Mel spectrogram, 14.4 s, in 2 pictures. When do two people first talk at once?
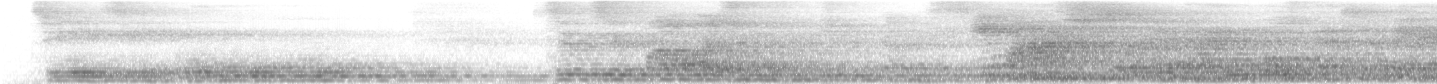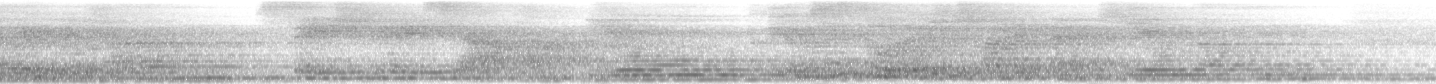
4.7 s

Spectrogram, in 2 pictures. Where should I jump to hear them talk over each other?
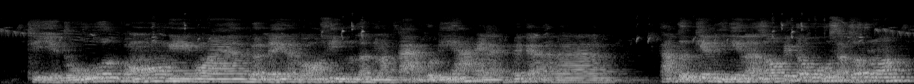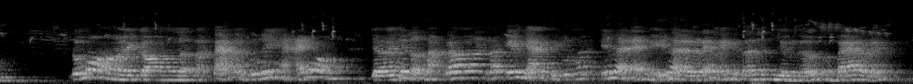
none

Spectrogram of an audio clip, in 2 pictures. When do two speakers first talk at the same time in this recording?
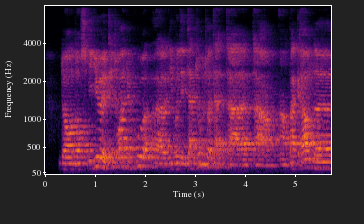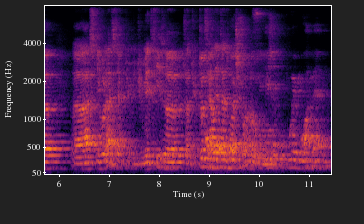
8.9 s

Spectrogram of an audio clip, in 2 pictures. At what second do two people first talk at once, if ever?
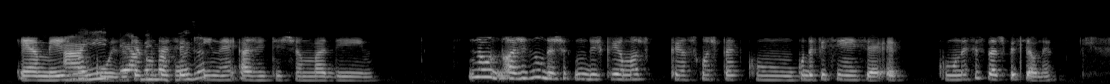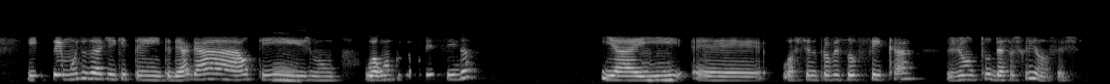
0.6 s

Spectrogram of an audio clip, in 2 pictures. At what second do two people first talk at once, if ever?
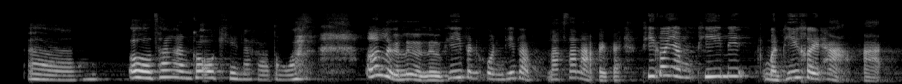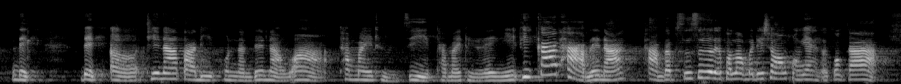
none

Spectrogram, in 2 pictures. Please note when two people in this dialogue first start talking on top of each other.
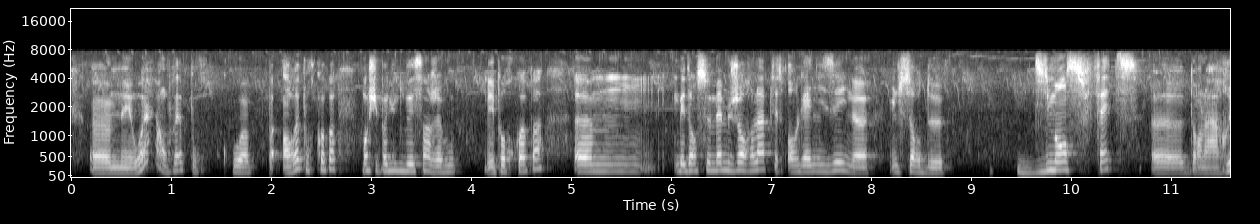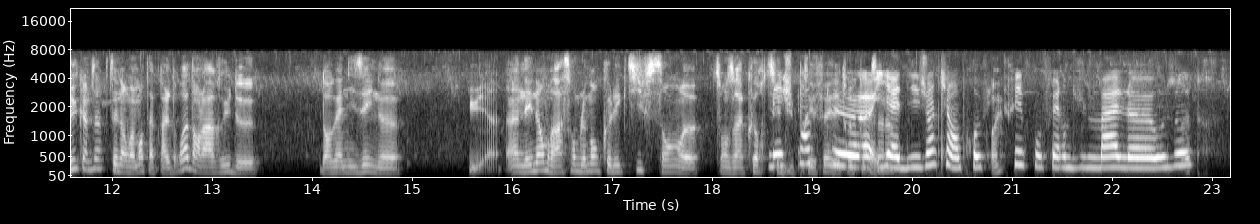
18.6 s

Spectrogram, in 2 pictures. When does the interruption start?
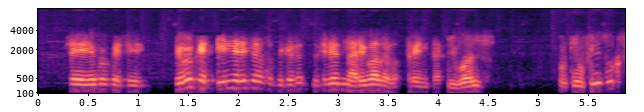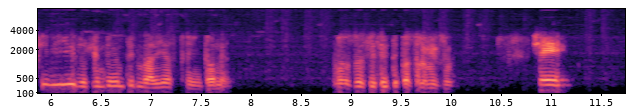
none

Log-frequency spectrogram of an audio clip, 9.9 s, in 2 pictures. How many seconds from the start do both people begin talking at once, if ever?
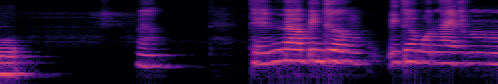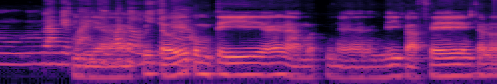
5.7 s

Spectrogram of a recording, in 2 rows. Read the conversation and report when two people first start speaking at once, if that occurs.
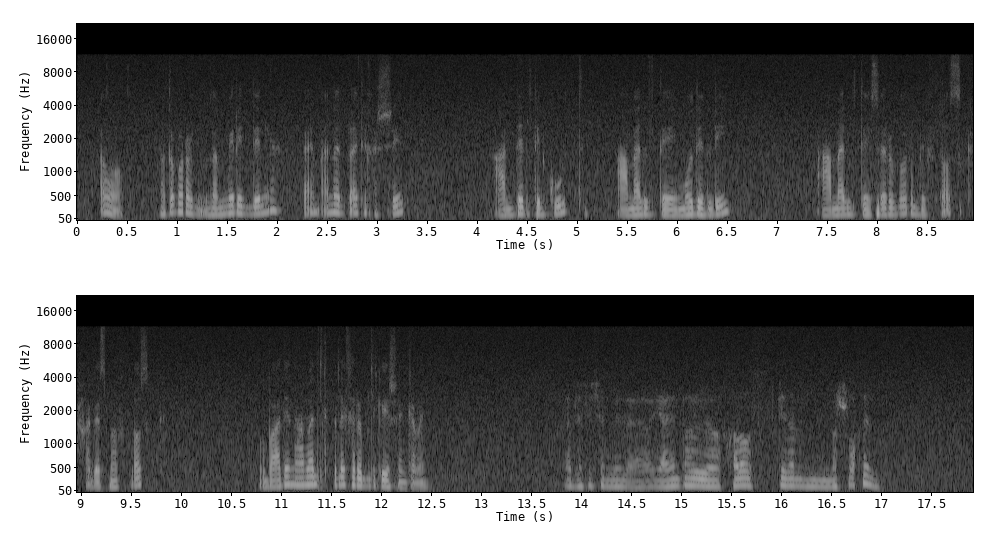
none

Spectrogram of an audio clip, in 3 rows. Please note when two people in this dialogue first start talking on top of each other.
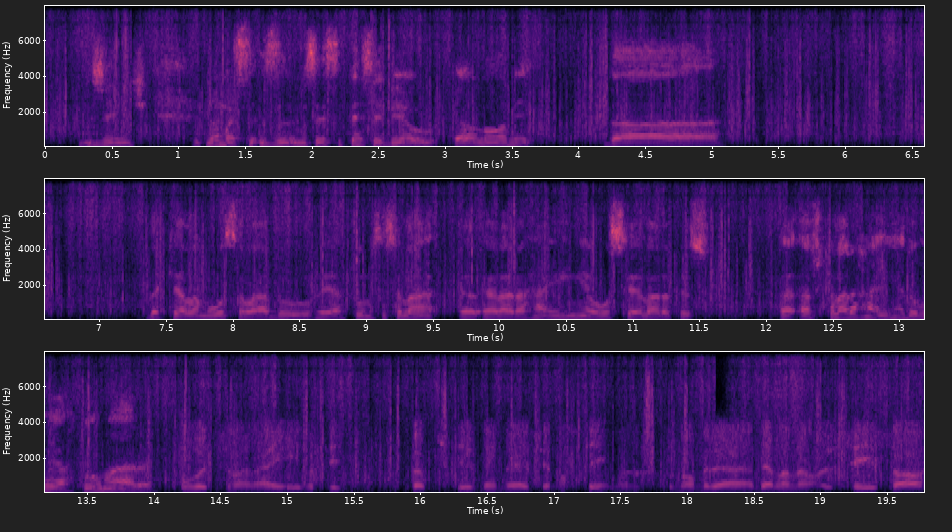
none

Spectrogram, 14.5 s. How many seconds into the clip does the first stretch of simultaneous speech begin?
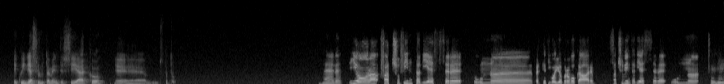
none

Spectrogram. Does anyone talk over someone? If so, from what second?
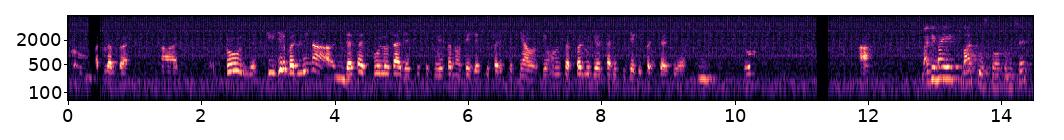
none

